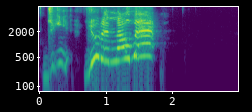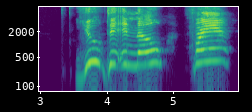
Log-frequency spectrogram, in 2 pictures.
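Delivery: high, loud, drawn-out disbelief; incredulous surprise. Real, not acted. To her friend Fran, high incredulous astonishment. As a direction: sound amazed she never knew. Shocked friend doesn't know.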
